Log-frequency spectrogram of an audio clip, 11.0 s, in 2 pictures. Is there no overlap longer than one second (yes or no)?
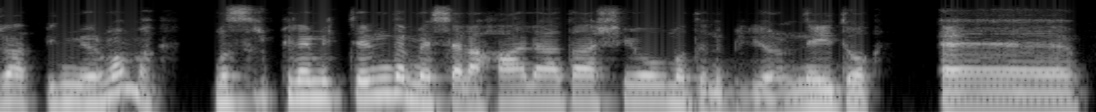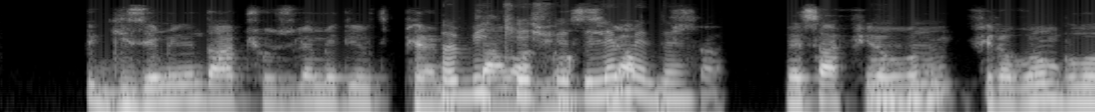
no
